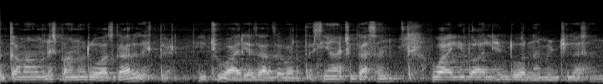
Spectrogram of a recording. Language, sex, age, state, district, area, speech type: Kashmiri, male, 45-60, Jammu and Kashmir, Budgam, rural, spontaneous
